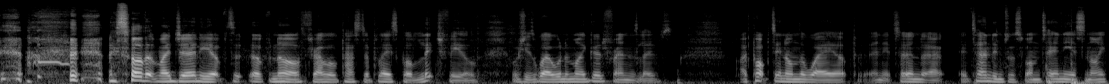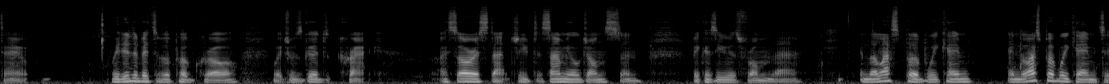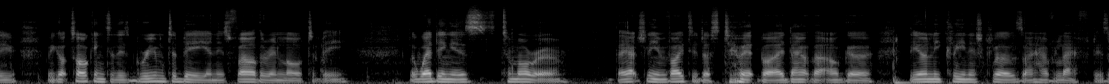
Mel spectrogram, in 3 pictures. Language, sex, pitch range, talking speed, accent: English, male, 100-125 Hz, 210 wpm, British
